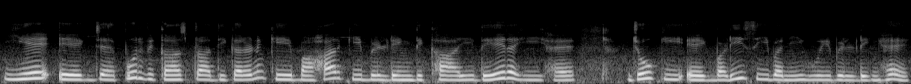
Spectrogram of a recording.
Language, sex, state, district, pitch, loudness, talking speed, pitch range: Hindi, female, Rajasthan, Jaipur, 215 Hz, -13 LUFS, 145 wpm, 205-235 Hz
